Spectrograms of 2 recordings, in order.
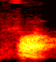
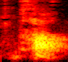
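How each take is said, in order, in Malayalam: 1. ഈ വ്യഞ്ജനം ഫ ശബ്ദമാണ്. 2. ഈ വ്യഞ്ജനം ശ്വാസത്തോടുകൂടിയ പ ആണ്. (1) "ഇതിനെ നമുക്ക് ശബ്ദം മാറ്റി പറയും" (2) "ശരിക്കും പറഞ്ഞാൽ ഇത് ഫ അല്ല"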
